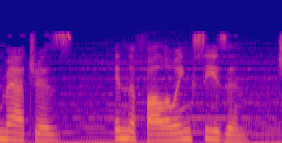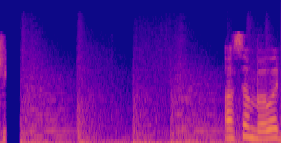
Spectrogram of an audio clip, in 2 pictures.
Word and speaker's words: Asamoah: In the following season, Asamoah Gyan, pronounced ə-sah-MOH-ah, ə-sah-MOH-ah, born the 22nd of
